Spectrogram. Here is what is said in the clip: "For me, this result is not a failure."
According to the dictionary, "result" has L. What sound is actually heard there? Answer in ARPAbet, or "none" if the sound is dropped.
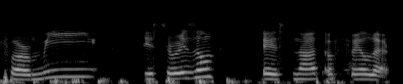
L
